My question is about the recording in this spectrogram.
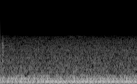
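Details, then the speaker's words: Triumph Stag at idle after fuse box replacement; steady even whirring of the electric cooling fan over the idle; cooling fan running normally. "Yep, now I can hear the fan going."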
